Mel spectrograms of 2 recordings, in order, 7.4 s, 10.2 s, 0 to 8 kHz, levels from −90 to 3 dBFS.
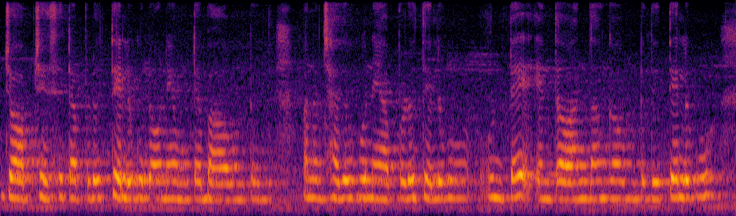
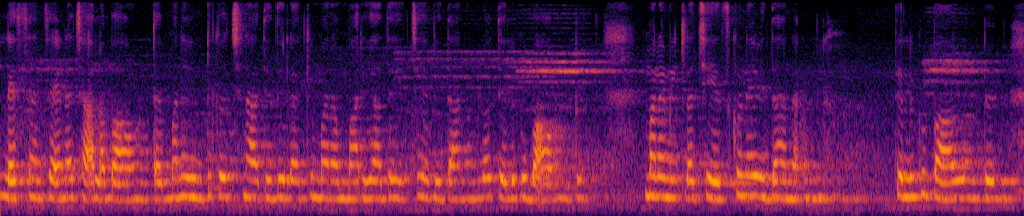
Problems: none marked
